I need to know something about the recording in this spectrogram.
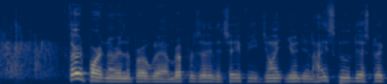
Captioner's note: applause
